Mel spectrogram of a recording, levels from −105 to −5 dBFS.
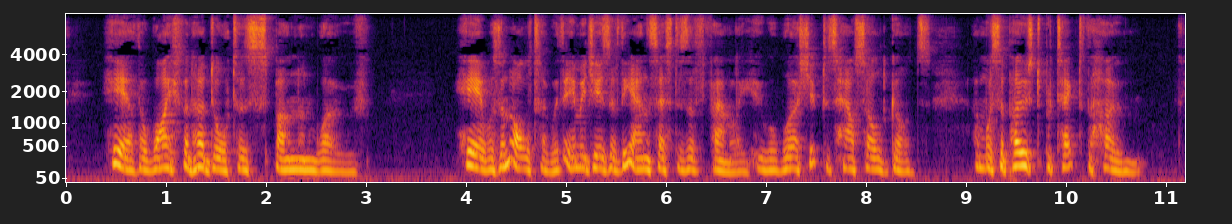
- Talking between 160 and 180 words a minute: No, average, 190 wpm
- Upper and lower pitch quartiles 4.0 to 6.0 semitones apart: No, average, 3.3 semitones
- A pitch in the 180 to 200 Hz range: No, medium, 145 Hz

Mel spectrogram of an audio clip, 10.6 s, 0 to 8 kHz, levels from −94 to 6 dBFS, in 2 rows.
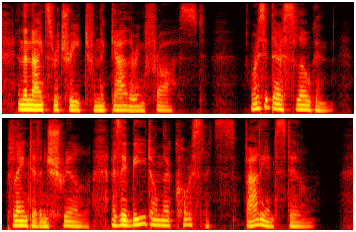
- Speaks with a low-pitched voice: Yes, low, 120 Hz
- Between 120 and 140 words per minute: Yes, slow, 135 wpm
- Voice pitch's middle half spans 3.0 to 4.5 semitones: Yes, average, 3.7 semitones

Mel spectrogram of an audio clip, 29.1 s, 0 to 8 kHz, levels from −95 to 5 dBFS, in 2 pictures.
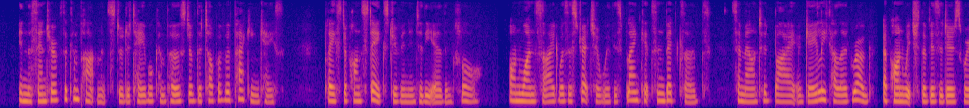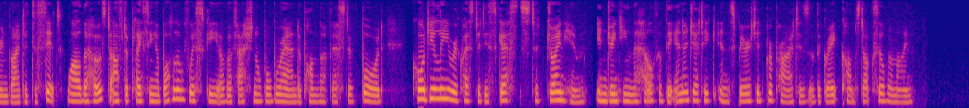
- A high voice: Yes, high, 195 Hz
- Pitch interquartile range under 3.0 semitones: Yes, narrow, 2.4 semitones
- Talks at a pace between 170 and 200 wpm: Yes, average, 185 wpm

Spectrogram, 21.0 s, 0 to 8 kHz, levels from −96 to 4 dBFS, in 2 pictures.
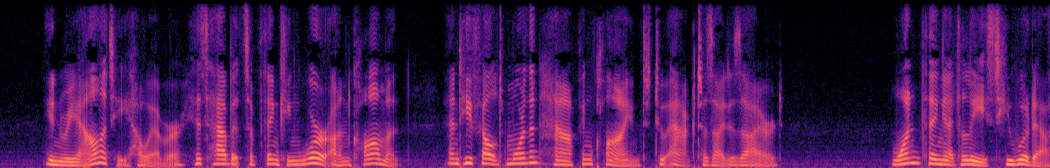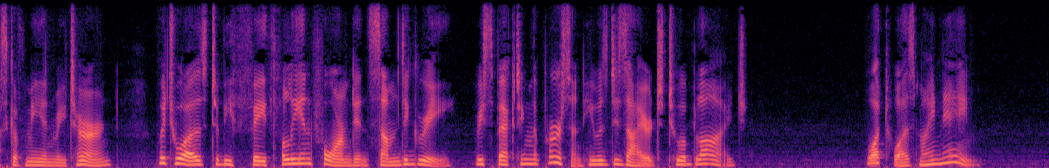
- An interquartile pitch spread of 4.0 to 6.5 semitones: Yes, average, 4.9 semitones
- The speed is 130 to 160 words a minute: Yes, average, 150 wpm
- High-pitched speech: Yes, high, 195 Hz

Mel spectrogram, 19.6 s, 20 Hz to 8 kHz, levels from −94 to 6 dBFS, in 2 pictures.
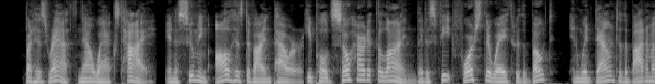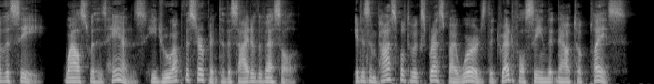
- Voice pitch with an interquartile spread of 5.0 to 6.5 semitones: Yes, wide, 5.5 semitones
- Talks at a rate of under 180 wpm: No, average, 200 wpm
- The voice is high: No, low, 125 Hz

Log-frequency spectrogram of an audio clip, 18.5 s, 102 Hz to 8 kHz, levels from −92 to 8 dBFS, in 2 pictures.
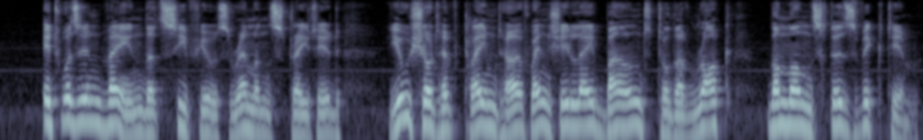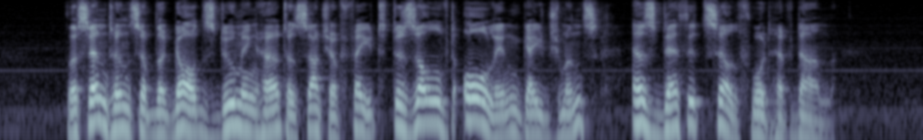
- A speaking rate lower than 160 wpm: Yes, slow, 135 wpm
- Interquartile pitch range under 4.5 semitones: No, wide, 5.6 semitones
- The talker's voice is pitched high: No, medium, 140 Hz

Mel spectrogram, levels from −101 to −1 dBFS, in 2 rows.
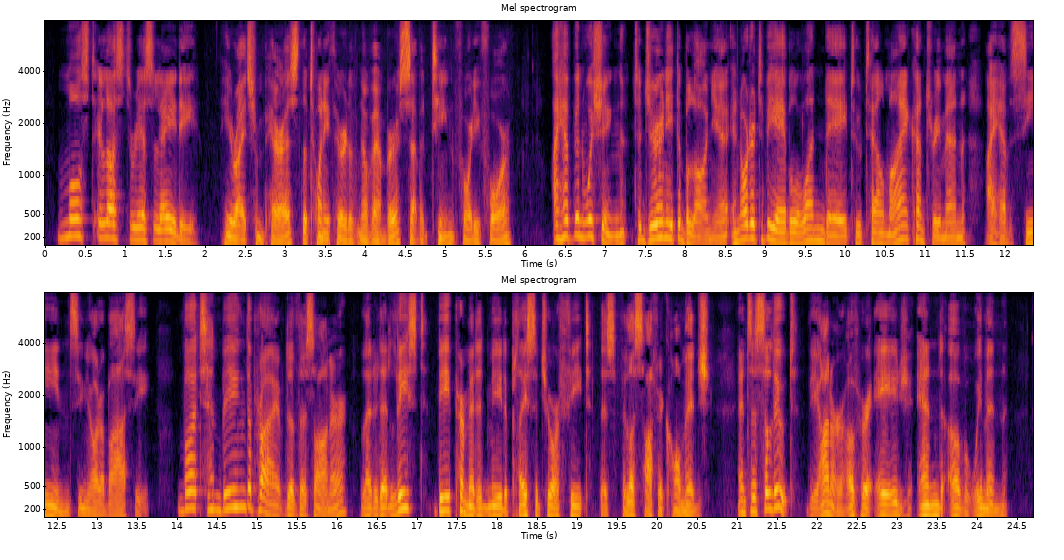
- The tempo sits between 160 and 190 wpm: Yes, average, 165 wpm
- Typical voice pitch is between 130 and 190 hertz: No, low, 120 Hz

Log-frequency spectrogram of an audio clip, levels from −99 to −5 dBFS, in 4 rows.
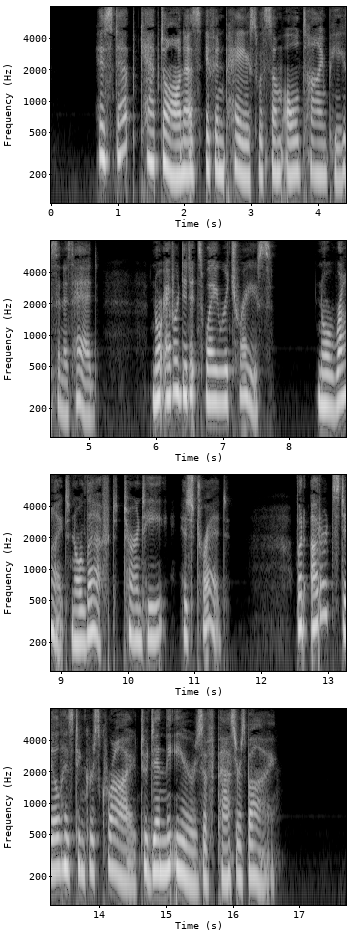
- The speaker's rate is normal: No, slow, 120 wpm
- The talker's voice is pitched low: No, high, 225 Hz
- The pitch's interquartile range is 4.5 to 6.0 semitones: No, average, 3.4 semitones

